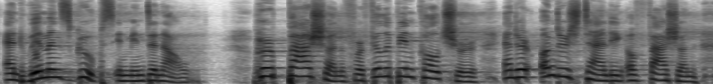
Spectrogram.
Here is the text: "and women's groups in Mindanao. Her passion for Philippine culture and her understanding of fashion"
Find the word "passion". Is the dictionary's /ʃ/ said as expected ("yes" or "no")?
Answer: yes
